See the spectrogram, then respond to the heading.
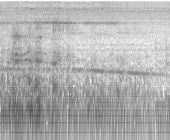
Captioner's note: chuckles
